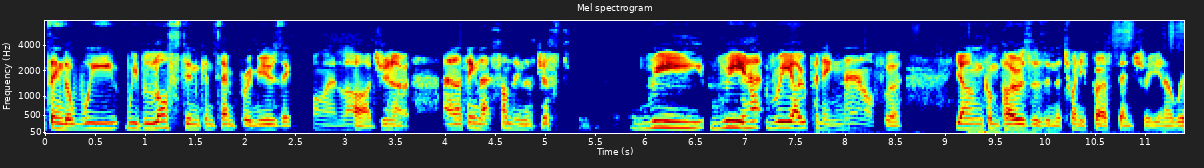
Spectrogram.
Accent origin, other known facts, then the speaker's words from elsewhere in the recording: London, United Kingdom; And he moved to London, where I was born. So I grew up as a Londoner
